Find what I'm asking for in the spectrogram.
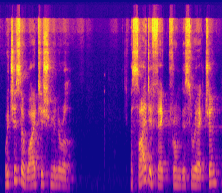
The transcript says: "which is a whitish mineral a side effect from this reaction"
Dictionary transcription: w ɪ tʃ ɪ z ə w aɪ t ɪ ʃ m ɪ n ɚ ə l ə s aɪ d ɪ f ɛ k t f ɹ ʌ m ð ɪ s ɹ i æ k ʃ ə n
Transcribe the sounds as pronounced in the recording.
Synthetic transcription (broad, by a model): w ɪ tʃ ɪ z ə w aɪ t ɪ ʃ m ɪ n ɚ ə l ə s aɪ d ɪ f ɛ k t f ɹ ʌ m ð ɪ s ɹ i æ k ʃ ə n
